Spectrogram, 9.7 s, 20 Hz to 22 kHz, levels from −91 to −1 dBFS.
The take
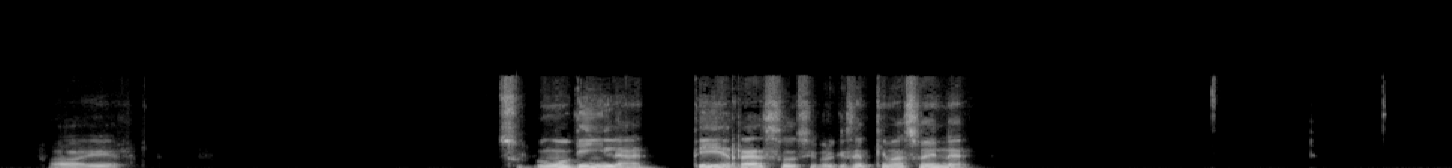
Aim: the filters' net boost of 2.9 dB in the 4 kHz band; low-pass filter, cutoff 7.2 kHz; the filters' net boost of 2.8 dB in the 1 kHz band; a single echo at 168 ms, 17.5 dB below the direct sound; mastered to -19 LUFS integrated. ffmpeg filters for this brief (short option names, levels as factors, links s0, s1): -af "lowpass=7200,equalizer=f=1000:t=o:g=4,equalizer=f=4000:t=o:g=3.5,aecho=1:1:168:0.133,volume=2.51"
